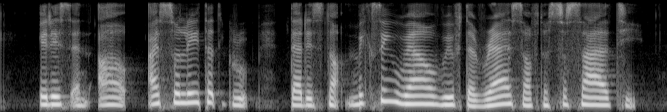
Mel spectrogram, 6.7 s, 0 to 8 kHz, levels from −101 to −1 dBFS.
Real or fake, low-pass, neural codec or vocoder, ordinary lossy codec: real; 7.2 kHz; none; none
